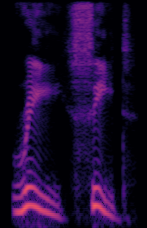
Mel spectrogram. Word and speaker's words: receipt: Receat silent p. So it's receipt psychology that P at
